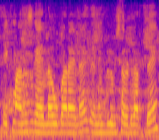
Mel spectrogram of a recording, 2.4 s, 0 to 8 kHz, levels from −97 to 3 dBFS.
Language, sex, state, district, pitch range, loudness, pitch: Marathi, female, Maharashtra, Mumbai Suburban, 180-190 Hz, -14 LUFS, 180 Hz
